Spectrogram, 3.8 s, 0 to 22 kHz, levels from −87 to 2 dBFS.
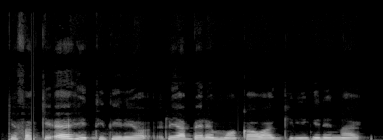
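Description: A 20 ms hole interrupts the speech at 0.31 to 0.33 s, just before "ehĩtithirio rĩa mbere", and a briefer 10 ms tick follows at 2.37 s, right after "ehĩtithirio rĩa mbere". Both are blocks of digital silence: the audio cut out and back with no fade. From 3.67 to 3.74 s damaged data in the compressed stream disrupts the sound, where the decoder lost frame sync and hunted for the next header.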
